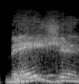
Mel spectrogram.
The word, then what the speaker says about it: Bajan: I think it's actually Bajan. – Bajan. Yeah. – That's how you say it.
